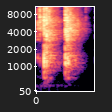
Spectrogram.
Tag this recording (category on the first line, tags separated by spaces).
Instrument samples > Percussion
adhesive ambient cellotape cinematic creative design DIY drum electronic experimental foley found glitch IDM layering lo-fi one organic pack percussion sample samples shot shots sound sounds tape texture unique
